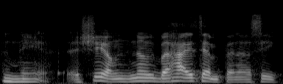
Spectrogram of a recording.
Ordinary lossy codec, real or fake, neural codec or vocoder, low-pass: none; fake; codec, 16 kHz in and 24 kHz out, 0.4 kbps, LongCat-Audio-Codec, two codebook decoder; 10.8 kHz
